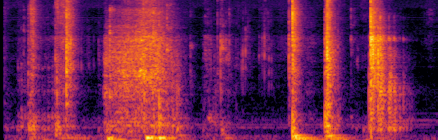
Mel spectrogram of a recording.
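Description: Hands handling a small hard object: a scraping rustle with a low thump about a second in, then three sharp knocks in quick succession near the end.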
